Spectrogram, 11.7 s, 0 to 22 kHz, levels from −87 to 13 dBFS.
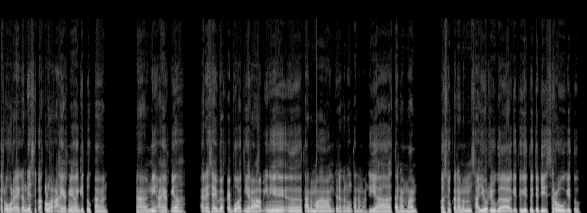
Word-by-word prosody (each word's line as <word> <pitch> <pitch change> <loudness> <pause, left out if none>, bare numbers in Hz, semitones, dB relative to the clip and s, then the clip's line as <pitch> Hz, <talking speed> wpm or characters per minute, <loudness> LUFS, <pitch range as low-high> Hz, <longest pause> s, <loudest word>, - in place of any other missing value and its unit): terurai 130 0 +1
kan 150 +1 -1
dia 155 - +3
suka 145 0 -4
keluar 130 -3 +1
airnya, 125 +3 +1
gitu 115 0 -1
kan, 115 +1 -3 0.6
nah 115 0 -1
ini 130 +4 +2
airnya 145 +5 -1 0.3
airnya 145 0 -1
saya 130 -2 +2
pake 130 -1 -2
buat 120 0 +2
nyiram 120 +1 +1
ini, 135 -3 +3
eee, 125 -2 0
tanaman, 120 0 +1
kadang-kadang 120 +3 -2
tanaman 110 -3 -7
hias, 120 -1 +1
tanaman, 110 -1 -1 0.5
e - - -2
suka 125 - -4
nanem 115 0 +1
sayur 115 +2 +3
juga, 125 -1 +3
gitu-gitu, 120 0 +1
jadi 120 +2 +1
seru, 130 0 +2
gitu. 115 -1 -3
120 Hz, 165 wpm, -14 LUFS, 115-130 Hz, 0.6 s, dia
